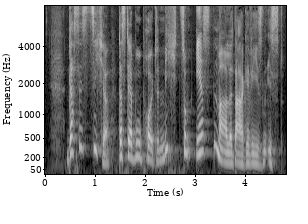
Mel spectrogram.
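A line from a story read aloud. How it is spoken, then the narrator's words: Very agitated woman. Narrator (German): schloss sie sehr aufgeregt ihre Mitteilungen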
